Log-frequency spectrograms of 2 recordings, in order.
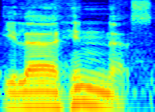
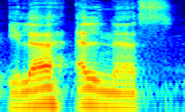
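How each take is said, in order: First: The words are linked without the alif sound. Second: The words are separated with the alif pronounced. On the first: The speaker calls it right. "you say" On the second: The speaker calls it wrong. "You don't say"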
